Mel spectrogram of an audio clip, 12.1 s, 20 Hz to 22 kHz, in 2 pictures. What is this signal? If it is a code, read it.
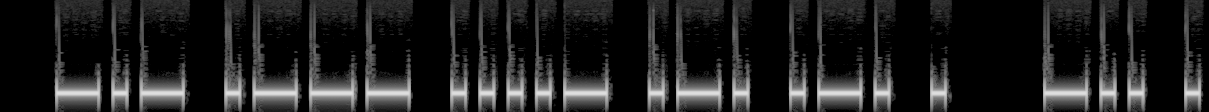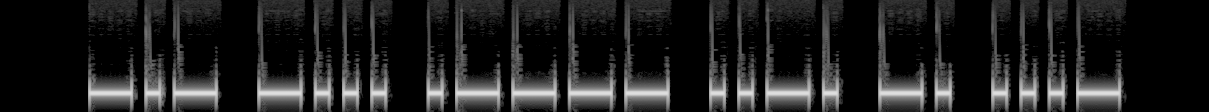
Morse code, heard as a keyed tone, about 17 wpm, 700 Hz. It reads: KJ4RRE DE KB1FNV
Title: USA Callsign DE Callsign - 6 Characters - 17wpm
